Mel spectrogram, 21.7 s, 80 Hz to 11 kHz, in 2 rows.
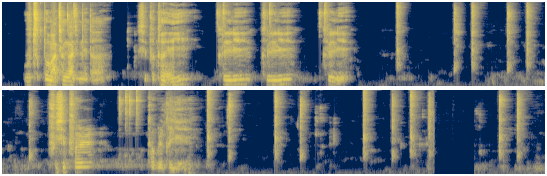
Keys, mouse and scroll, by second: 0.1 middle click, 2.9 shift+a, 4.2 click, 6.3 click, 7.8-9.0 middle drag, 9.4 middle click, 10.5 middle click, 11.9 p, 13.2 click, 13.4 click, 14.3 scroll down 2, 14.9 middle click, 16.3 middle click, 17.1 scroll down 1, 17.4 z, 18.1 middle click, 19.0 shift+middle click, 19.6 middle click, 19.7-20.3 scroll up 3, 20.8 middle click, 21.4 middle click, 21.5 middle click.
